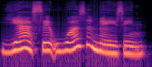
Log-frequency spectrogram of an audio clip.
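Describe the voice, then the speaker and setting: A woman's voice: mid-range voice, big pitch swings, slow pace. A woman reading a story aloud expressively for young children. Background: music.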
